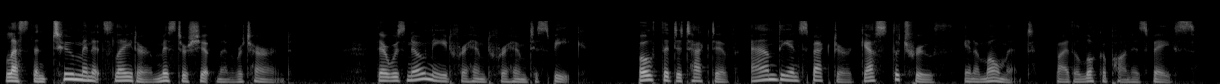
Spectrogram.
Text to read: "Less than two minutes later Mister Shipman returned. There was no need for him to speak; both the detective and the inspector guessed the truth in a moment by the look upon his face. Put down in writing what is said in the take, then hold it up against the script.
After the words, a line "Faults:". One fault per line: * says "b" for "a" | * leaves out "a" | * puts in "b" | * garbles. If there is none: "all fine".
"Less than two minutes later Mister Shipman returned. There was no need for him for him to speak; both the detective and the inspector guessed the truth in a moment by the look upon his face.
Faults:
* puts in "for him"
